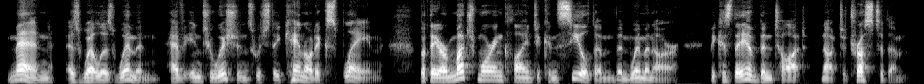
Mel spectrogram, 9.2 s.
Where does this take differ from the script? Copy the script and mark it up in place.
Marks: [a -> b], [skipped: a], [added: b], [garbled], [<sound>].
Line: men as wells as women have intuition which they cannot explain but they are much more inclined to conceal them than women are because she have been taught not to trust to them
men as [wells -> well] as women have [intuition -> intuitions] which they cannot explain but they are much more inclined to conceal them than women are because [she -> they] have been taught not to trust to them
